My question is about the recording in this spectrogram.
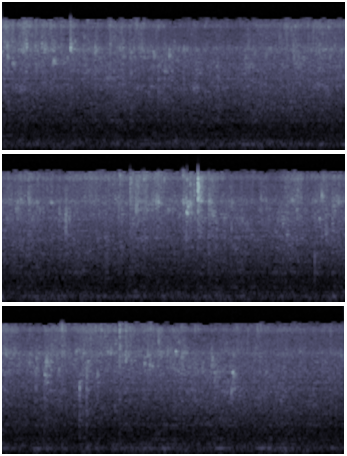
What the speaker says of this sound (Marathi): आपल्याला कांद्याला खूप जास्त परतायचंय ब्राऊन कलरवर.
